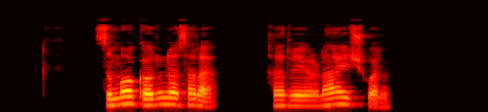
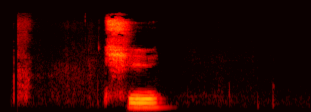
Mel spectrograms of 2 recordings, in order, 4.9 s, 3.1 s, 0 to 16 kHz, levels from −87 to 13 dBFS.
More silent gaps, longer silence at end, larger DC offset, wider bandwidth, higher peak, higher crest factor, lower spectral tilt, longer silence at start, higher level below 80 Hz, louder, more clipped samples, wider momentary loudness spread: first, 2.19-2.66 s vs none; second, 1 s vs 1.5 s; neither; second, 9.2 kHz vs 11 kHz; about the same, -12 dBFS vs -12 dBFS; about the same, 18 dB vs 22 dB; first, -5 dB/octave vs -1.5 dB/octave; first, 0.95 s vs 0.15 s; about the same, -80 dBFS vs -82 dBFS; about the same, -28 LUFS vs -28 LUFS; neither; second, 13 LU vs 26 LU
